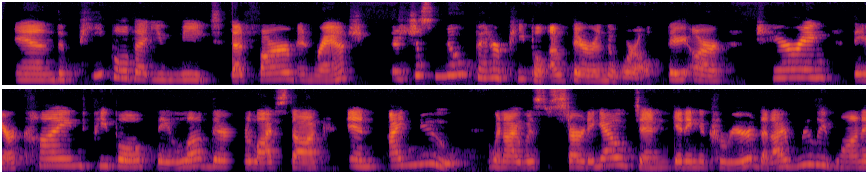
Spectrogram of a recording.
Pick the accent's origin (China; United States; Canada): Canada; the Maritimes; moved away as an adult; now in Calgary, Canada; I was originally from the Maritimes, but I've lived in Calgary most of my adult life and lived in the city.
